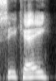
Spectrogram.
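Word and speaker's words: Székely: It's pronounced C.K., right, but so he just did C.K.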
